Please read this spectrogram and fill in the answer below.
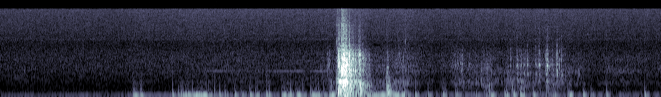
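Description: Shrink-wrapped plastic DVD case being handled and turned over in the hand: crinkling and rubbing of the plastic wrap, with one sharp knock about two and a half seconds in, the loudest sound. A low steady hum runs underneath.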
